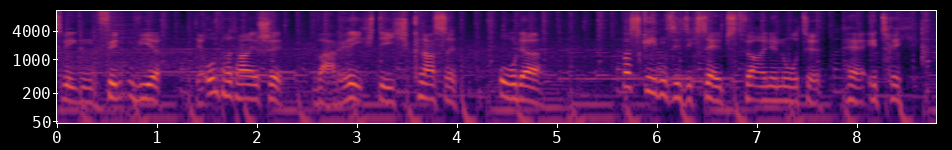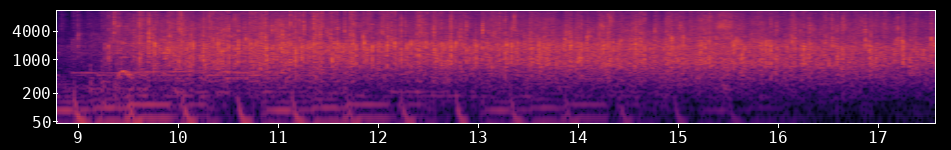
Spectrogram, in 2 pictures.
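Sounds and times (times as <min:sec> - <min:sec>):
speech: 0:00.0 - 0:05.0, 0:05.6 - 0:08.7
audience applause: 0:08.9 - 0:17.5.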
